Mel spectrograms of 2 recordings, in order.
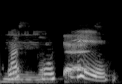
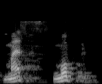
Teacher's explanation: Mas Muki kalau kita lengkap baca harokat terakhirnya. Tapi kalau kita sukun cukup Mas Muk.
